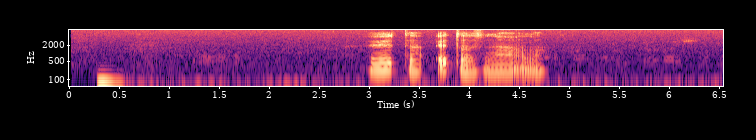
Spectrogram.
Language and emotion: Russian, sad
